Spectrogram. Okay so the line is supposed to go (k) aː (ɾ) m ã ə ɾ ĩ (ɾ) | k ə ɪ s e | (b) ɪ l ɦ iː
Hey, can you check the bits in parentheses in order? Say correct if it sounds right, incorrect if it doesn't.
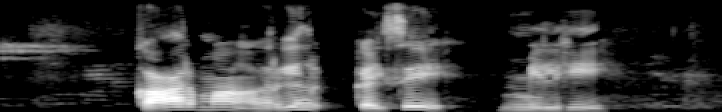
correct, correct, correct, incorrect

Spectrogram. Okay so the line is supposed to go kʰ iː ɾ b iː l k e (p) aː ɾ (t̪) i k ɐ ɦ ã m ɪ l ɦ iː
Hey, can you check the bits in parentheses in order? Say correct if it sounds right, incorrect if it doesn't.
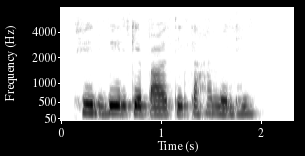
correct, correct

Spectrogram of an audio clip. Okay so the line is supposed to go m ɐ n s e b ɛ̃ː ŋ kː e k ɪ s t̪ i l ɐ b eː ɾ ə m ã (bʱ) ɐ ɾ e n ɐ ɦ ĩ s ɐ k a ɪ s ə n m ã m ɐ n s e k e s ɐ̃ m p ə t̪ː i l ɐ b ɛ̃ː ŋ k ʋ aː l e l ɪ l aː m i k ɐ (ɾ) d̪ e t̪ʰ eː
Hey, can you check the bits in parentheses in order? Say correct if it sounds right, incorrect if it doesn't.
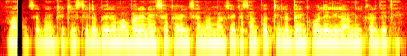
correct, correct

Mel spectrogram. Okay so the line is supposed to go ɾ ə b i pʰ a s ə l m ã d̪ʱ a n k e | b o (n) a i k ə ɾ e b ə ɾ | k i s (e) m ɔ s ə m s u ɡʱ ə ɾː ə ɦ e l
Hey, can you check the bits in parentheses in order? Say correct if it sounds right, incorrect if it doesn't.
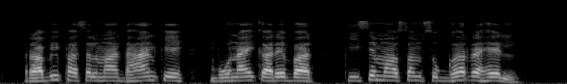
correct, correct

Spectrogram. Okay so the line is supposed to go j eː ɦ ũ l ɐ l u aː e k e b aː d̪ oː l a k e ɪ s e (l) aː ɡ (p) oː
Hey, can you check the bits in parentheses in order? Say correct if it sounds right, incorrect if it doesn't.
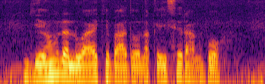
incorrect, incorrect

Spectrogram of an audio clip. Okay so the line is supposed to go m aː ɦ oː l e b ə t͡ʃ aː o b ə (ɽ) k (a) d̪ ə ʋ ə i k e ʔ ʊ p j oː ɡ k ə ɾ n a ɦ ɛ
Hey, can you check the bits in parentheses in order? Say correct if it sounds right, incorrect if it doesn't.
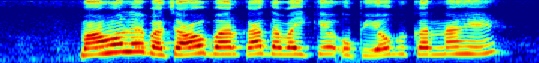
incorrect, correct

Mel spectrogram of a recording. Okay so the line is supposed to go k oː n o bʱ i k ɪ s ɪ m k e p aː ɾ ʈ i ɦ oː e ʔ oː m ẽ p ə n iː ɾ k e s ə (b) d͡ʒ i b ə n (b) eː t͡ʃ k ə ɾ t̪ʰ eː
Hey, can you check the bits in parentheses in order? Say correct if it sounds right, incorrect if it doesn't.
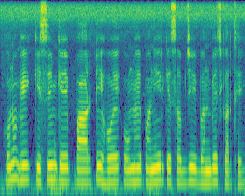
correct, correct

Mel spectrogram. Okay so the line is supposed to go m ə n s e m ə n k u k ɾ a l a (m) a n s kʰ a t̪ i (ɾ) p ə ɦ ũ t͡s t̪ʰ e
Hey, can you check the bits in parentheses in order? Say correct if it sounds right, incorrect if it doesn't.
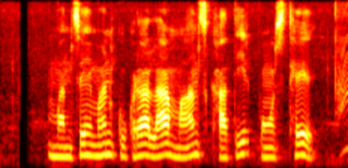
correct, correct

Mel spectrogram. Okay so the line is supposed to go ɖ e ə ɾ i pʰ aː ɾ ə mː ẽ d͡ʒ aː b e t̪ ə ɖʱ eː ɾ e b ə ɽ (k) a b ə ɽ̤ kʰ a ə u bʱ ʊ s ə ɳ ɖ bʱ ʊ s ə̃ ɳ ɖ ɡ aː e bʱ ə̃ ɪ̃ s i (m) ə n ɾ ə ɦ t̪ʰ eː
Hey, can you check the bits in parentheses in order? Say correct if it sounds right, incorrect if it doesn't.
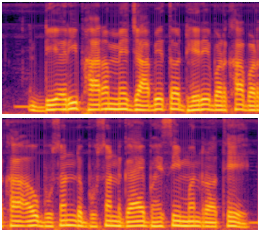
incorrect, correct

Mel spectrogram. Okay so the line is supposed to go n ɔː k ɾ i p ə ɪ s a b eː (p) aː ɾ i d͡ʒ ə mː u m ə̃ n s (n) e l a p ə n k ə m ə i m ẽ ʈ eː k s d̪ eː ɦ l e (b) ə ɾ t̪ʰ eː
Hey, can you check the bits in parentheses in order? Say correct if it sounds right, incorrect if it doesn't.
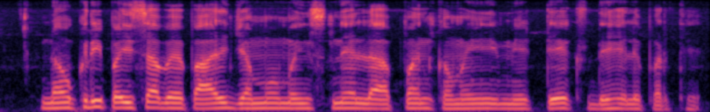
correct, correct, incorrect

